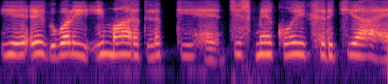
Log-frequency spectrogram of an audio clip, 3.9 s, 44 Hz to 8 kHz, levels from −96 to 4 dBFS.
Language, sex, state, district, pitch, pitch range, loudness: Hindi, female, Assam, Hailakandi, 270 Hz, 255-280 Hz, -18 LUFS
